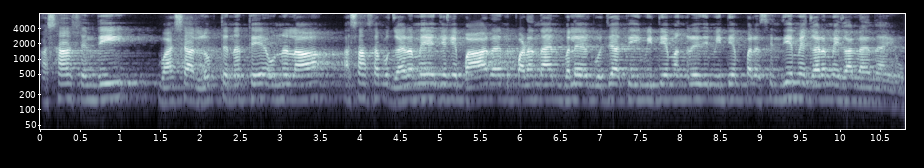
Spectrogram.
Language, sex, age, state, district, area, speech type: Sindhi, male, 60+, Gujarat, Junagadh, rural, spontaneous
